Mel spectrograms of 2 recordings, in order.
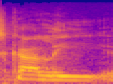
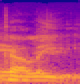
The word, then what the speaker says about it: Khalid: I mean, some say Khalid, some say Khalid. – It's Khalid. It's pronounced Khalid.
